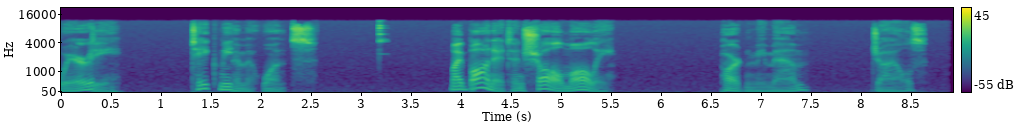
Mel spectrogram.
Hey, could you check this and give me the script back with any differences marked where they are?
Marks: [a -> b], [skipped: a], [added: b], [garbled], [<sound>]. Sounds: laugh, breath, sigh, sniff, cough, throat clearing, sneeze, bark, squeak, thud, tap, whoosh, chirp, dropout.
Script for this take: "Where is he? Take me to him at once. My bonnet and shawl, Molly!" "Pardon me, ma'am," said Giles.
"Where [skipped: is] he? Take me [skipped: to] him at once. [tap] My bonnet and shawl, Molly!" "Pardon me, ma'am," [skipped: said] Giles.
